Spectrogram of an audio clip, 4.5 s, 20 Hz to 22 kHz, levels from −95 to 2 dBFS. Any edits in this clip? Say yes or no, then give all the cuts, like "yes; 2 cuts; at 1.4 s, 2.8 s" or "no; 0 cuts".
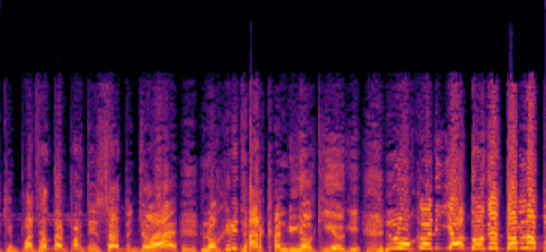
no; 0 cuts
